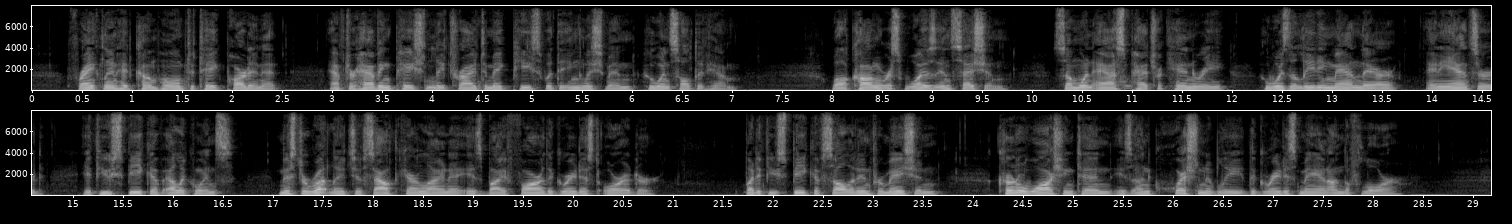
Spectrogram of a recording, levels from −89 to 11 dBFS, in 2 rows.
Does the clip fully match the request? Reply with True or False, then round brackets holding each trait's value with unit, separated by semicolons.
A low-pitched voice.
True (130 Hz)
